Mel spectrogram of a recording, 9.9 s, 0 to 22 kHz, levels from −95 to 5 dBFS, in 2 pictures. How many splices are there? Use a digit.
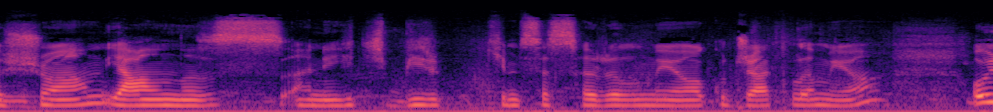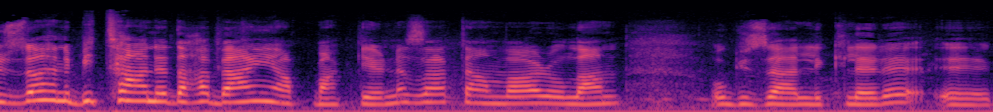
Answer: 0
